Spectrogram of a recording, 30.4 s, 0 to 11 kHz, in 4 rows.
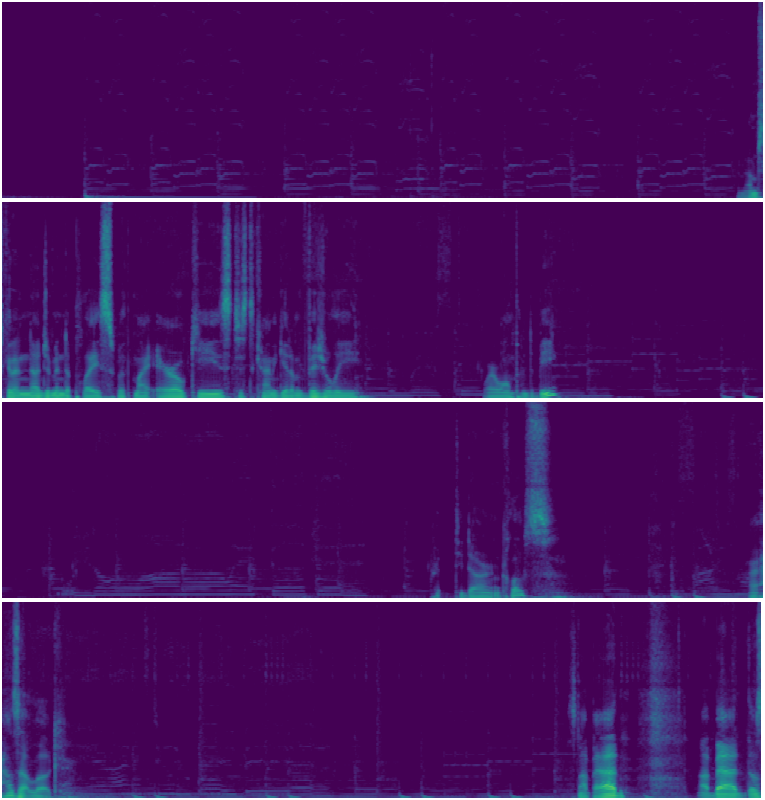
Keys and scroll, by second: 0.0 6, 4.1 super+a, 4.3 6, 7.9 Up, 9.4 Right, 9.6 Left, 10.1 Right, 12.8 Up, 20.3 Up, 20.6 Left, 23.0 space, 24.8 space, 25.2 space, 25.7 alt+super+space.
